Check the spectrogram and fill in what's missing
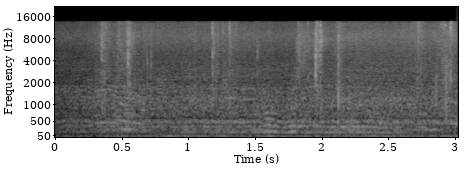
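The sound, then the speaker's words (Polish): A dense, steady drone of many bees buzzing around a blooming hundred-year-old linden tree, their overlapping wingbeats rising and falling slightly in pitch, almost on one note, moderately loud and continuous throughout, with faint outdoor clicks in the background and no voices. “Suche, jak ona kwitnie, jak te pszczoły zaczną chodzić. To jest, chciałem powiedzieć, muzyka.”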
